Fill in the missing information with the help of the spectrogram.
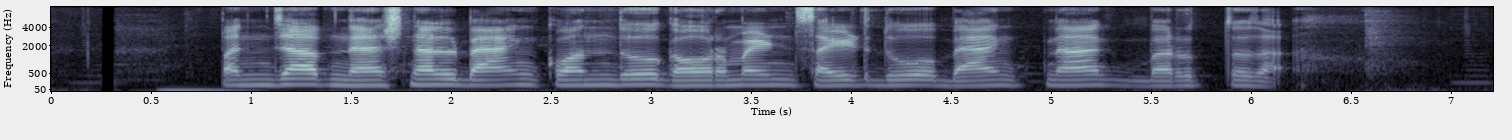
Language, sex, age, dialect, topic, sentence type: Kannada, male, 18-24, Northeastern, banking, statement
